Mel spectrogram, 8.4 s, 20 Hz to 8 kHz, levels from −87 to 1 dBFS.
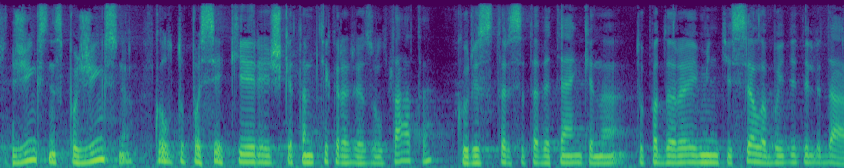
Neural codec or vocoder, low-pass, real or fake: none; 7.2 kHz; real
